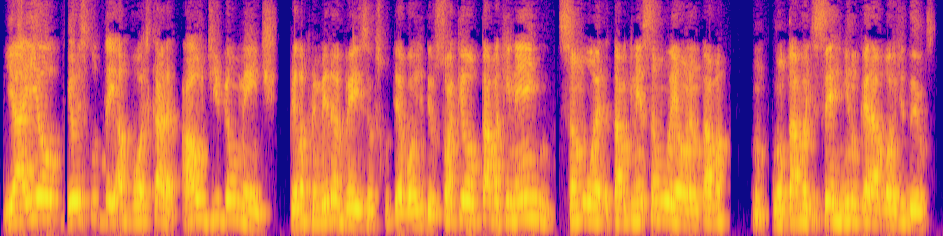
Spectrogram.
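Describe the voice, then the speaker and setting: Speaking with a Brazilian accent, a man who is a pastor recounts his testimony casually, his informal storytelling peppered with "cara" and "né." His high voice holds a steady tone at a moderate pace with few pauses, and the audio is reverberant.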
